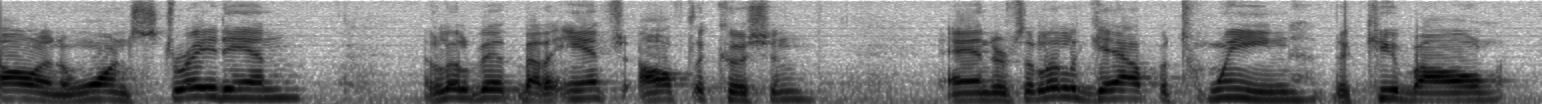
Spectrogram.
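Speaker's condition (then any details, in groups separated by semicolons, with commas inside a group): No condition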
